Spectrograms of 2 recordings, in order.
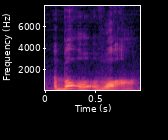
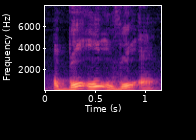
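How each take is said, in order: No difference in how they are said.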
